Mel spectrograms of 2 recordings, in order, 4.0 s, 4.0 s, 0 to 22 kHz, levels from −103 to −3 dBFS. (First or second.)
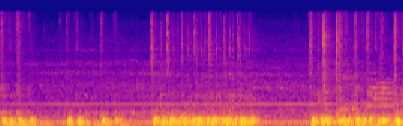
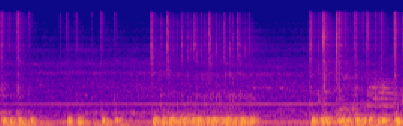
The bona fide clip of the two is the first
